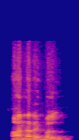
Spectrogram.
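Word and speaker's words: honorable: मैं कहता हूं एन ऑनरेबल पर्सन। यहां पर देखिए आप क्या कहेंगे कि एच जो है वो प्रोनाउंस नहीं हो रहा इसलिए हम कहते हैं अनसाउंडेड एच है तो इसलिए पहले हम एन लगाएंगे।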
